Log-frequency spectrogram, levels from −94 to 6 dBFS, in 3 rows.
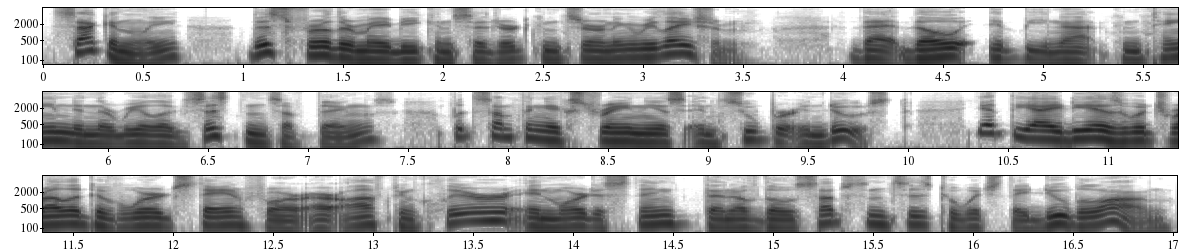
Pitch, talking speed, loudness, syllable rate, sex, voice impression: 120 Hz, 170 wpm, -17 LUFS, 5.4 syllables/s, male, very masculine, very adult-like, slightly thick, slightly muffled, cool, sincere, friendly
